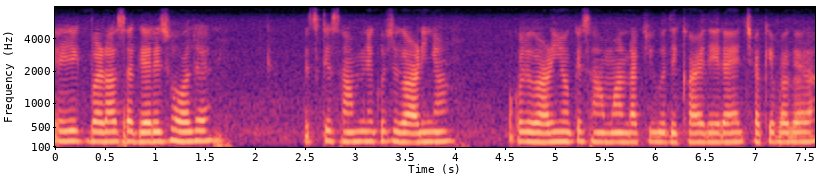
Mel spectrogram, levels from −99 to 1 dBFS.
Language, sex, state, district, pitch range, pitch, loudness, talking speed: Hindi, female, Uttar Pradesh, Jalaun, 195-210 Hz, 200 Hz, -15 LUFS, 175 wpm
